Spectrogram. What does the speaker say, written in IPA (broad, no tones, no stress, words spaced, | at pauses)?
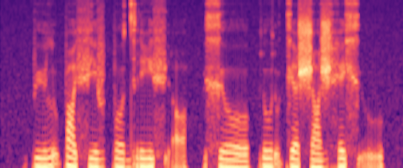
pylṵpɑ fʲevpo drifʲɑ̰ | xʲo | ɾuɾṵkʲɑ ʃɑʒhe xʲṵ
